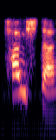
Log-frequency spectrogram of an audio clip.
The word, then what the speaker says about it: Towcester: It's Towcester, Toaster, not toast as in...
